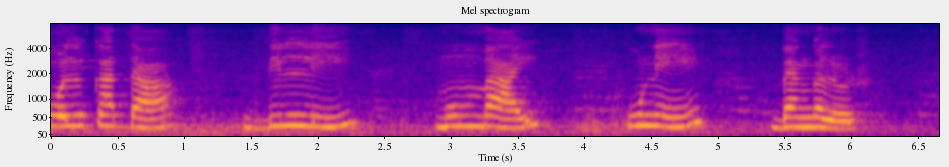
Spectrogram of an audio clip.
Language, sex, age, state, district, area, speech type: Bengali, female, 18-30, West Bengal, Dakshin Dinajpur, urban, spontaneous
